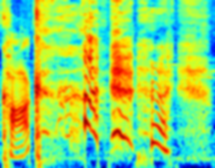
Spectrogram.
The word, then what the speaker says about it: Koch: I'm gonna say it, but please know that I didn't realize it was pronounced this way until a friend of mine. It's Robot Cock. It's spelled Koch, I think.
